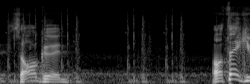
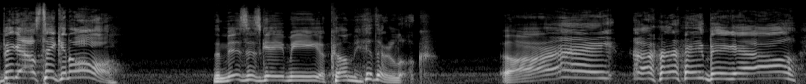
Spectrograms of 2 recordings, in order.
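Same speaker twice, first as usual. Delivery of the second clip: high put-on showman voice, held through; put-on Grand Spartan voice; 13 semitones higher, slower than usual. Streamer mimicking the Grand Spartan to chat, high put-on voice. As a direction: hype it up like the Grand Spartan's radio patter. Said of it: "talking like this".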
